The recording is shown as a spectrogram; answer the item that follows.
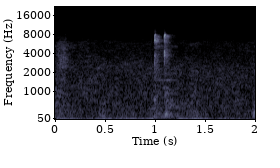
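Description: Near silence broken by a quick double click of a computer mouse about a second in.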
